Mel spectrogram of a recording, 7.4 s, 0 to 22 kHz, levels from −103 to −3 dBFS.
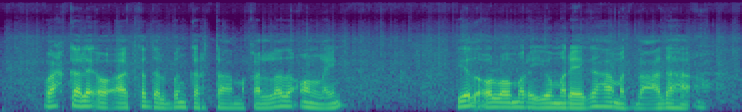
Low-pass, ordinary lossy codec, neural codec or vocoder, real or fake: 19.8 kHz; none; vocoder, 48 kHz, 128 mel bands, Vocos; fake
